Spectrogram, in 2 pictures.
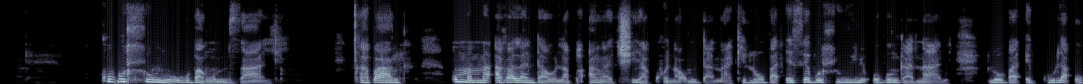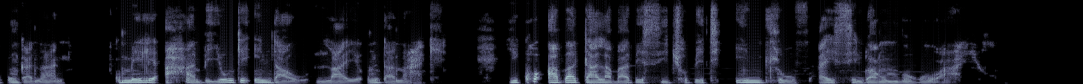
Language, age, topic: North Ndebele, 25-35, health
